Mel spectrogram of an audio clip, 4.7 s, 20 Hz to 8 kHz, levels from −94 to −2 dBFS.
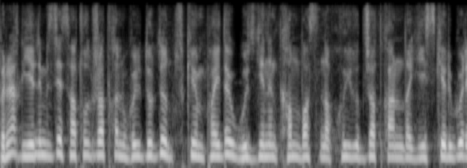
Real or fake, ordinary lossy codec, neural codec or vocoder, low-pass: fake; none; codec, 16 kHz, 1 kbps, X-Codec, HuBERT features, trained on LibriSpeech; 7.2 kHz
